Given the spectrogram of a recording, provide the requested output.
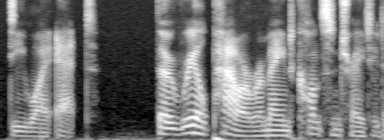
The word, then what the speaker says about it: Diet: It established an elected parliament called the Diet, pronounced Dyet, though real power remained concentrated in the hands of a small group of leaders.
